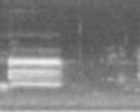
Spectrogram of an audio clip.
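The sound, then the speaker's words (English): Frogs chirp in the reeds beside a boardwalk: one high, steady trill lasting about a second, then fainter calls, over a constant low outdoor rumble. “at my feet in the reeds here, we got lots of frogs. They're chirping, they're jumping.”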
